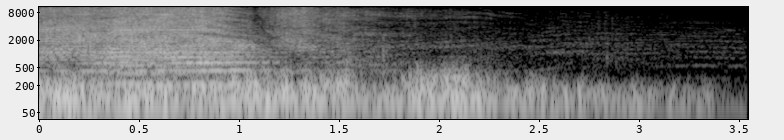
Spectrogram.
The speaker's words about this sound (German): Die Drohne ist kurz vor Marvin stehen geblieben, hat dann überlegt und hat gedacht, den fliege ich nicht um.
